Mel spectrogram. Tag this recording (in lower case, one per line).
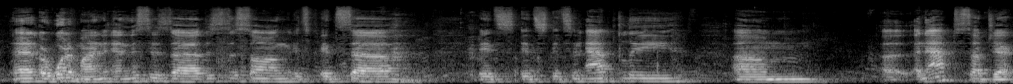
speech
